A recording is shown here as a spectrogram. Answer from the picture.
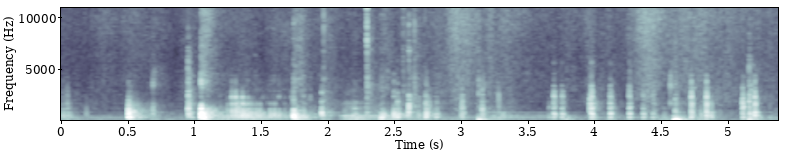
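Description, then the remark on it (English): Slow, heavy footsteps thud going up a creaky wooden staircase inside a house, each step landing with a hollow knock at an uneven pace. Faint groaning creaks of old boards sound between the steps, with no talking. “he made his way up the creaky staircase.”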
